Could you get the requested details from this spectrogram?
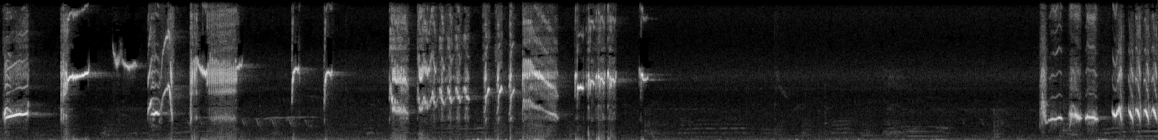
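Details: Lure song of the Orange-headed thrush to restart a kept bird's singing: about five seconds of fast, dense, high chattering and whistled phrases, a silence of nearly three seconds, then another rapid buzzy burst.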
